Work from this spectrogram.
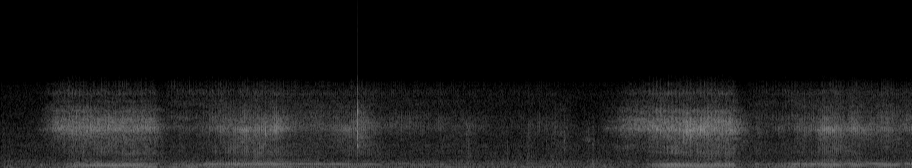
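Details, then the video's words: Indy, a tired puppy asleep at lunchtime indoors, snoring: two long rattling, harmonic snores about six seconds apart, each with a hissy breath between, plus a single sharp click midway. "Snoring Puppy"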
